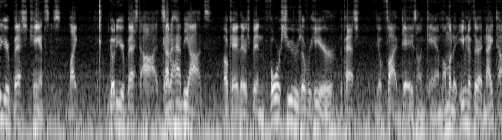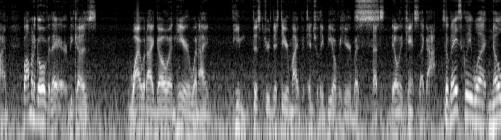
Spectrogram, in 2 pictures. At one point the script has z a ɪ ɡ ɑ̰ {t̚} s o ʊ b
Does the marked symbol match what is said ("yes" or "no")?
yes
